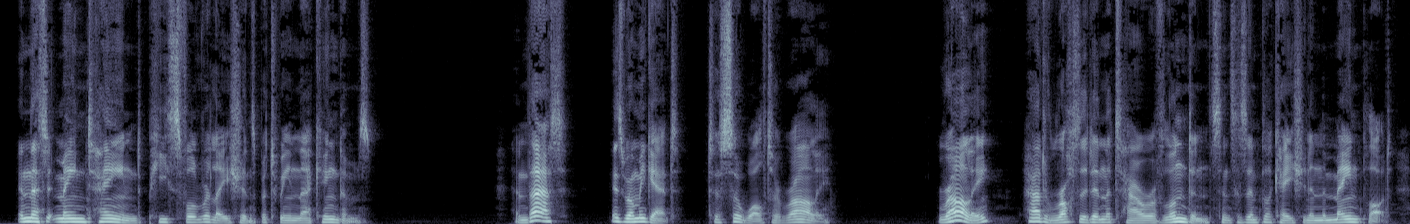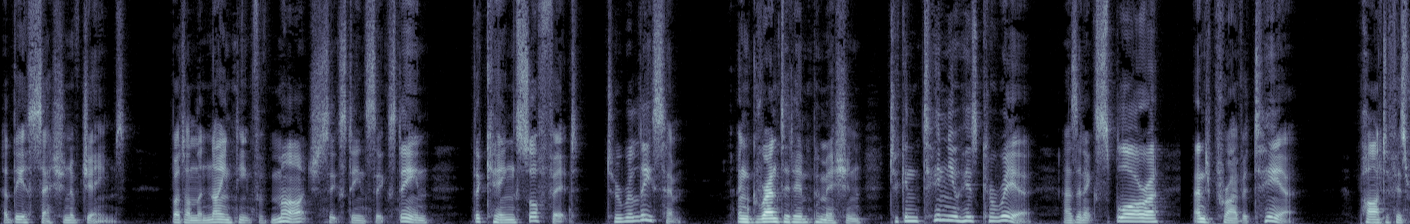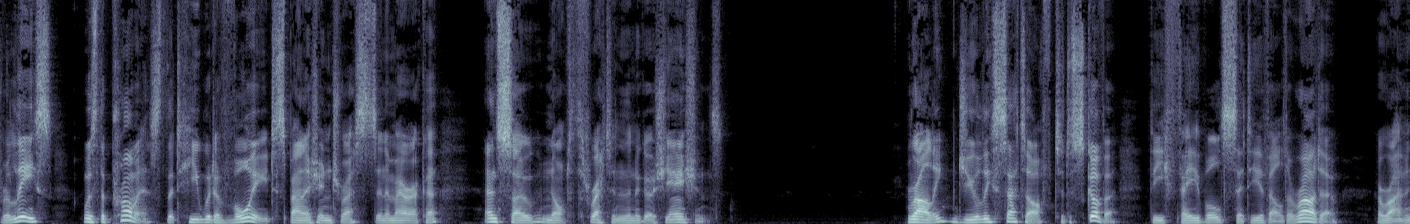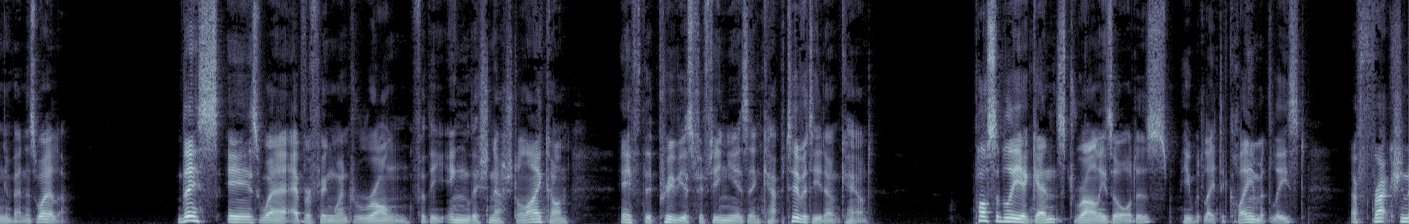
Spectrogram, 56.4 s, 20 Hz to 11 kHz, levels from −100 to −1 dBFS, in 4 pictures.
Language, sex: English, male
